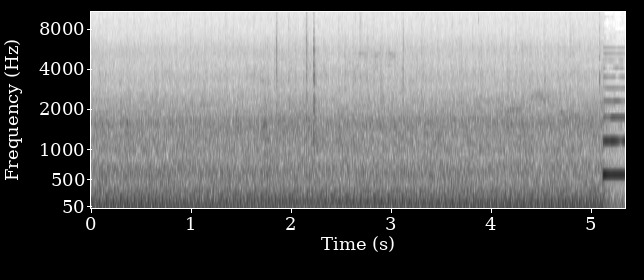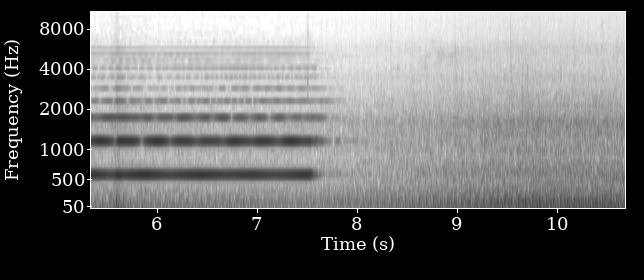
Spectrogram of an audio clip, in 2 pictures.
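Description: A narrowboat's horn sounds one long, steady blast of about two and a half seconds, about five seconds in, over the boat's diesel engine running slowly throughout. Just after the horn the engine drops quieter, then builds back up.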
